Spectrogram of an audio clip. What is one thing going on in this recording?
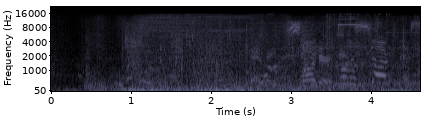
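A loud blast booms and roars.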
